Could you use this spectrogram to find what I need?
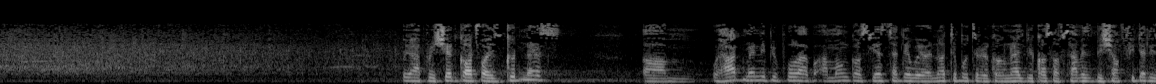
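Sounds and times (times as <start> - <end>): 
audience clapping hands: 0.0 - 4.6
speech: 4.0 - 5.7, 6.4 - 11.5.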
